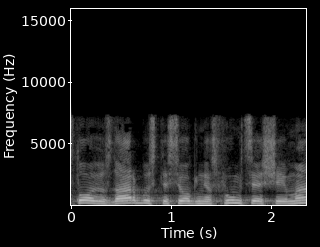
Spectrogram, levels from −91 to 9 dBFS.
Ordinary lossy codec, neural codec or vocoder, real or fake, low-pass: MP3, 48 kbps; none; real; 7.2 kHz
